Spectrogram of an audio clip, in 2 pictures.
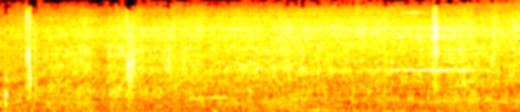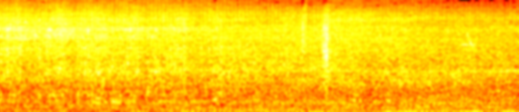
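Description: A vehicle engine idling steadily, with faint voices in the background and a few light knocks.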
